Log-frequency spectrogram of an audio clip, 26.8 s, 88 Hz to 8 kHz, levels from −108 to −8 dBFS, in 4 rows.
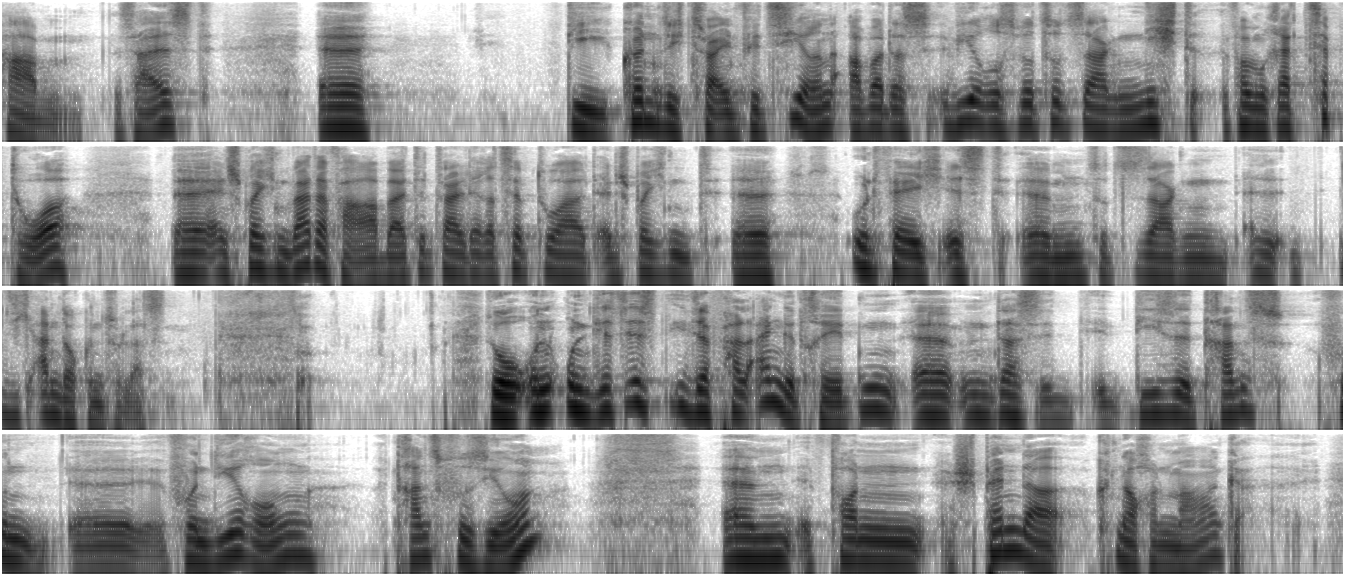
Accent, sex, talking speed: German, male, 115 wpm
